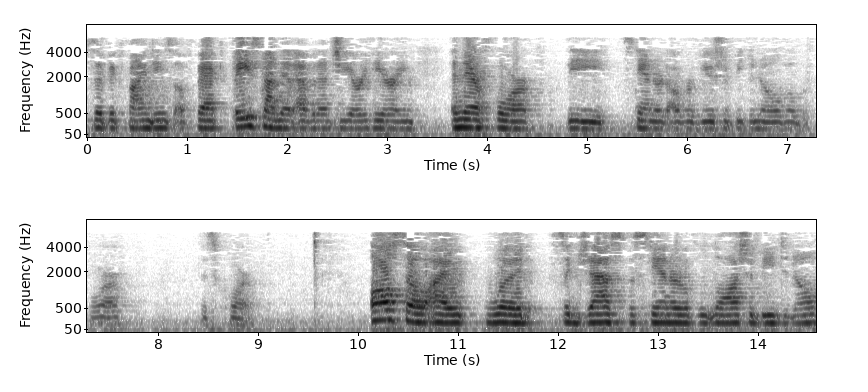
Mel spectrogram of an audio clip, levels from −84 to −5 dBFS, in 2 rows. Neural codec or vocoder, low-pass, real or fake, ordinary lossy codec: none; 7.2 kHz; real; MP3, 24 kbps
